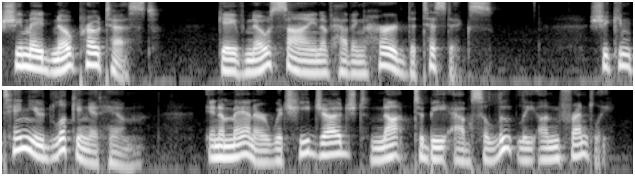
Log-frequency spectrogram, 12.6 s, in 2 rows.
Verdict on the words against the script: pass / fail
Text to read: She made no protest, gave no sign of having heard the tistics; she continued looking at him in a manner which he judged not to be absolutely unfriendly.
pass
